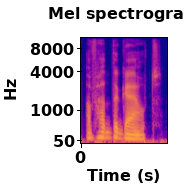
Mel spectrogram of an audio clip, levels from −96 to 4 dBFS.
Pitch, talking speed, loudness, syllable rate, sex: 105 Hz, 280 wpm, -21 LUFS, 6.6 syllables/s, male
